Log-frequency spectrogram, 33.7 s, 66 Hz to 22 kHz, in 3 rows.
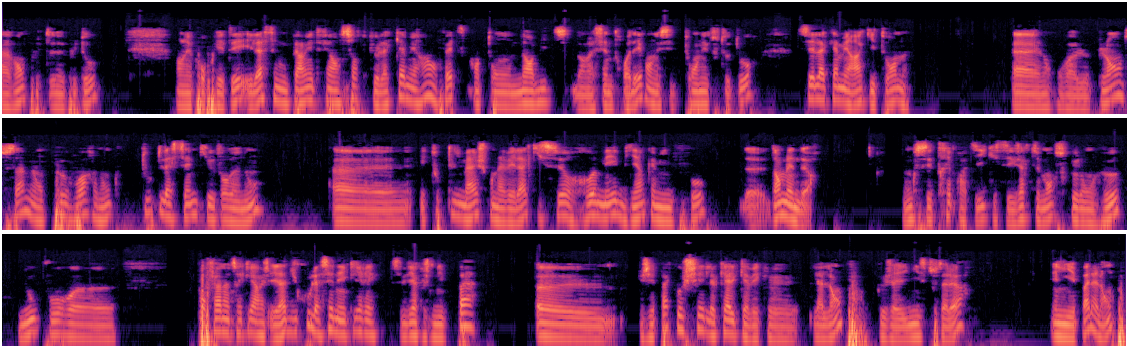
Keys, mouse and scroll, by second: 4.1 click, 4.1 n, 6.4 middle click, 12.0 middle click, 12.1 middle click, 12.3 middle click, 12.7 middle click, 13.6 middle click, 14.0 middle click, 14.8 middle click, 15.2 middle click, 15.6 middle click, 16.1 middle click, 17.2 middle click, 18.0 middle click, 18.8 middle click, 19.4 middle click, 19.6 middle click, 20.3-20.8 middle click, 20.5 middle click, 21.0 middle click, 21.3 middle click.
